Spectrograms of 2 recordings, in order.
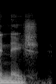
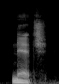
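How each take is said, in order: First: Niche said neesh, with a long ee and a soft sh ending. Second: Niche said nitch, rhyming with itch; short i and a ch ending on Niche. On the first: Settles on his pick for the co-host, niche said neesh. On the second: Asks the co-host which way to say it, Niche said nitch. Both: Shown as a demonstration. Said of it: "Do you say niche or niche?".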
